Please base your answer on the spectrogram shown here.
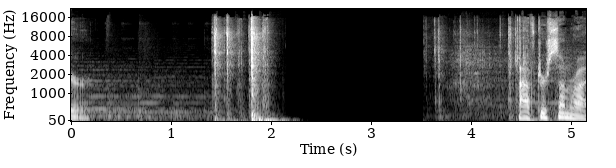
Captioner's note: heavy typewriter keystrokes then return slide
